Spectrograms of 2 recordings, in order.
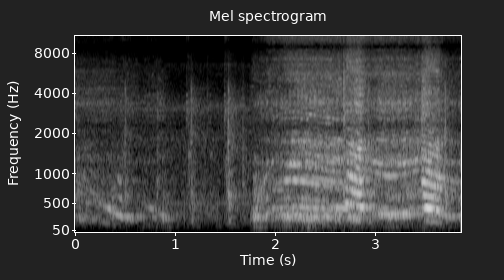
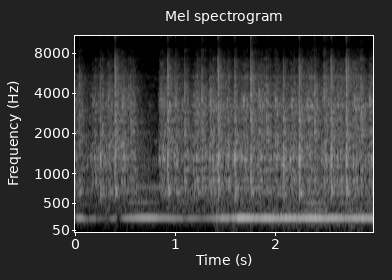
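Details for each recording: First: H-1 Pro Series Ace R450 electric scooter after caliper alignment (bolts loosened, caliper recentred over misaligned rotor): motor hum rises and falls with wheel speed, and when the brake is applied there is no rubbing or squeal; normal disc brake operation. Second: Brand-new H-1 Pro Series Ace R450 electric scooter at slow speed: steady tone near 250 Hz with an uneven scraping tick about twice a second as the wheel turns; a misaligned brake caliper rubbing the disc, fixed by realigning the caliper.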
